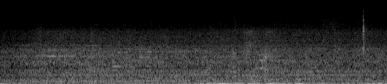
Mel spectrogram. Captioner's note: quiet traffic noise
